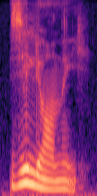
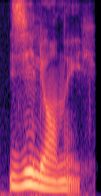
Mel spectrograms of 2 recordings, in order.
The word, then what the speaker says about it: Зеленый: The first ye is unstressed. That's why it sounds closer to the soft e. Зеленый. Зеленый.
